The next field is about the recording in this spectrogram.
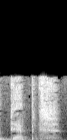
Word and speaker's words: debt: He oído debt demasiadas veces en mi vida aquí. And people who speak English well, Spanish people, but they say, nobody told them that debt, the B is silent.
